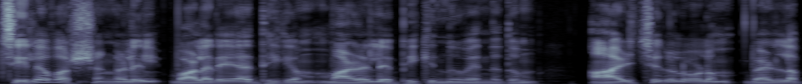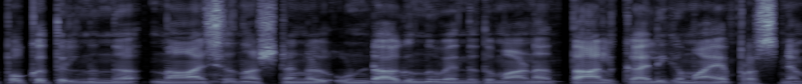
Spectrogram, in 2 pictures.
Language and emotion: Malayalam, neutral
